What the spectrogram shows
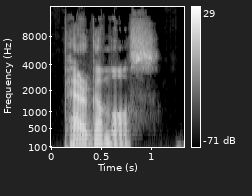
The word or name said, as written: Pergamos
